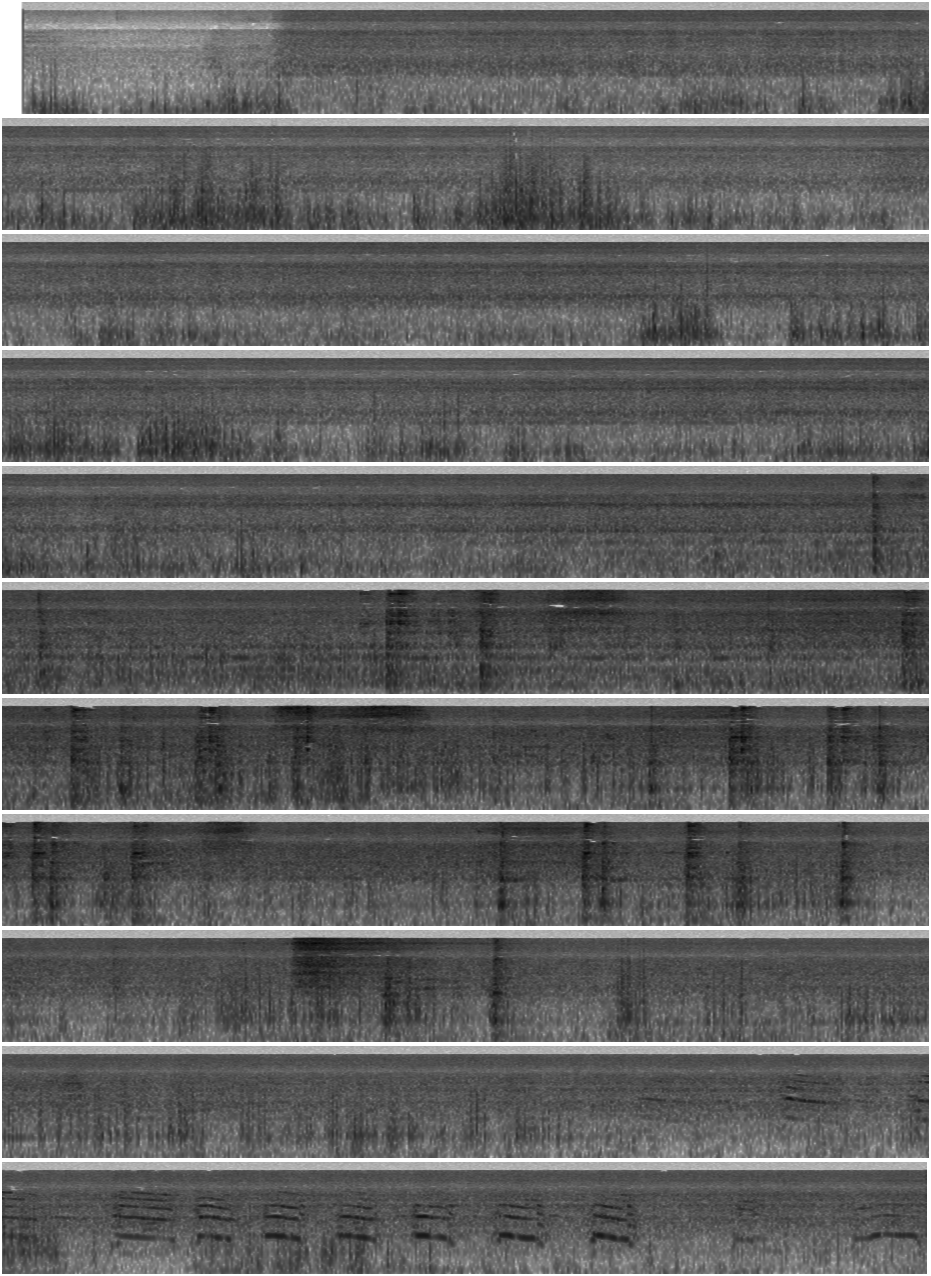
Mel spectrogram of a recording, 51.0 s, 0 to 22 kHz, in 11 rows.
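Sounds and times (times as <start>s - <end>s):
train whine: 0.2s - 50.9s
train wheels clicking over rail joints: 9.1s - 44.8s.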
